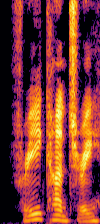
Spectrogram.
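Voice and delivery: grumbling mutter. Narrator voices a man who shrugs unhappily and answers: muttered unhappily. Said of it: "he muttered".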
